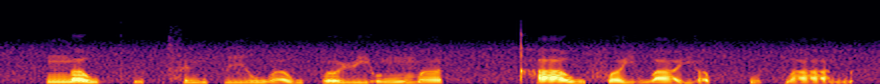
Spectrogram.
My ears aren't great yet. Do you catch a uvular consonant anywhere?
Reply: no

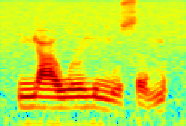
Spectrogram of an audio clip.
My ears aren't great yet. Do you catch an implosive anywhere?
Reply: no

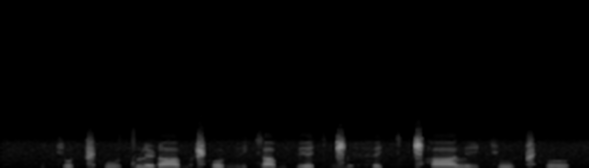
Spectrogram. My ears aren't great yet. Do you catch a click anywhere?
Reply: yes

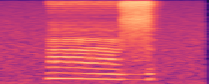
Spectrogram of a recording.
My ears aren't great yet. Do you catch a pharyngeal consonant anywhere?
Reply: no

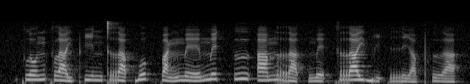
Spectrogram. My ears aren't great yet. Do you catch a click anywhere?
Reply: no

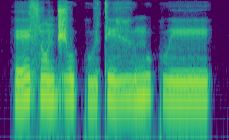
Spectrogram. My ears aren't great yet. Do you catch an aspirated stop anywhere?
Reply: no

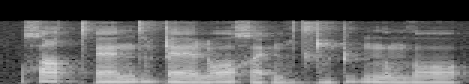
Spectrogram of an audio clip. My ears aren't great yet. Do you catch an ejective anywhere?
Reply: yes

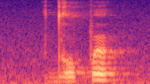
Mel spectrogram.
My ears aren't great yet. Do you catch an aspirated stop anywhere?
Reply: no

